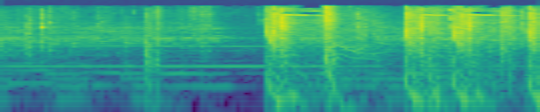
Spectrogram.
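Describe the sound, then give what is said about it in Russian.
Several gunshots in quick, irregular succession, sharp loud cracks that follow a quieter stretch of faint knocks and rustles. “Кирилл резко уходит с линии огня, Селинга разворачивается, стреляет.”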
